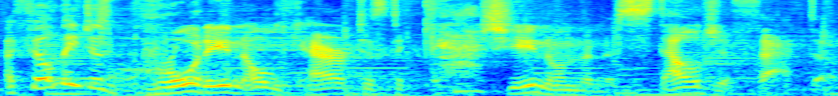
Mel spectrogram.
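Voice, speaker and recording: A man's voice: medium pitch, huge pitch swings, normal speed, long reverb tail, over music. A man voicing a thoughtful, critical book club member in a cartoon parody. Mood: analytical.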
